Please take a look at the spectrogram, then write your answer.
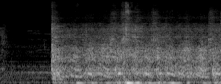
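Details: Freshly rebuilt 1600cc engine at first startup attempt, with starting spray applied and the battery getting low; starter churns the engine in steady rhythmic pulses but it never catches: cranking without starting.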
